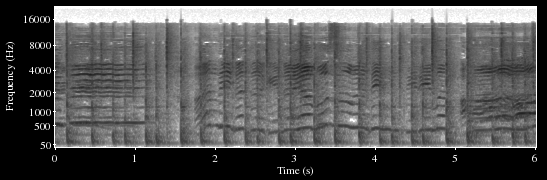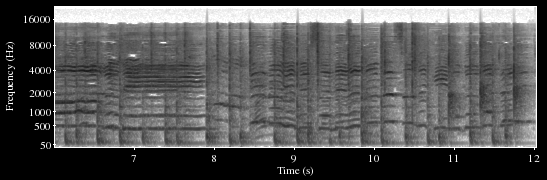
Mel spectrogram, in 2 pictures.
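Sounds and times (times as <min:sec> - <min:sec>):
hand drum beaten: 0:00.0 - 0:12.0
person singing: 0:00.0 - 0:12.0.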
